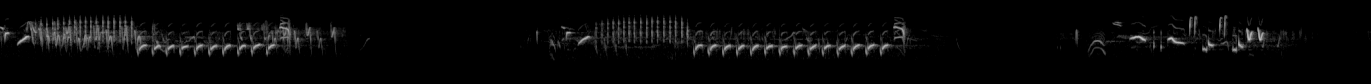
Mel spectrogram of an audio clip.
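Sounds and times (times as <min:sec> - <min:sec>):
Common nightingale singing buzzy trills and falling notes: 0:00.0 - 0:03.5, 0:05.3 - 0:09.3, 0:10.6 - 0:12.9.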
